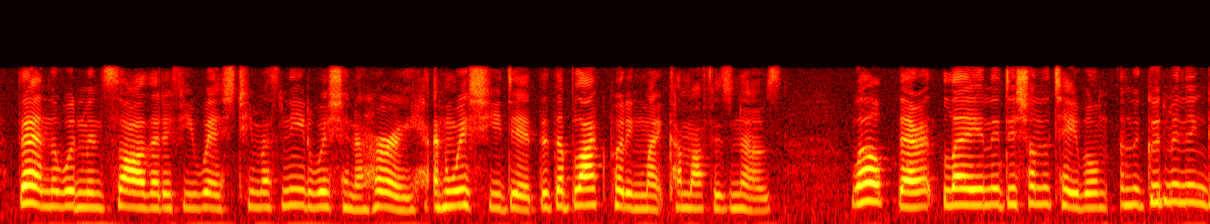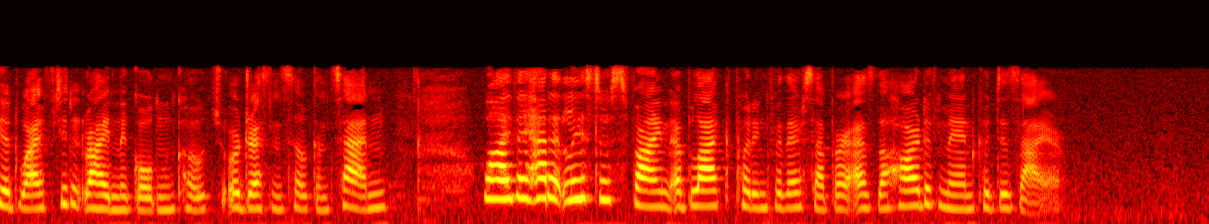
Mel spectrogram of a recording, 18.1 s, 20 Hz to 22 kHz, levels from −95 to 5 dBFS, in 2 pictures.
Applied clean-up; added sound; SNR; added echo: none; none; none; none.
